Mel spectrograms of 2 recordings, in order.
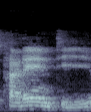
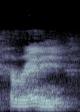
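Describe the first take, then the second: First: The name is said with an Italian pronunciation. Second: The name is said with a North American pronunciation. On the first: "the Italian pronunciation is" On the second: "North Americans will usually pronounce it"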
